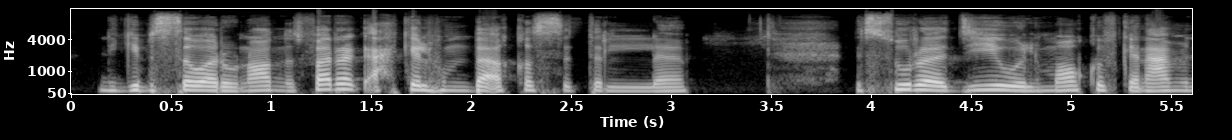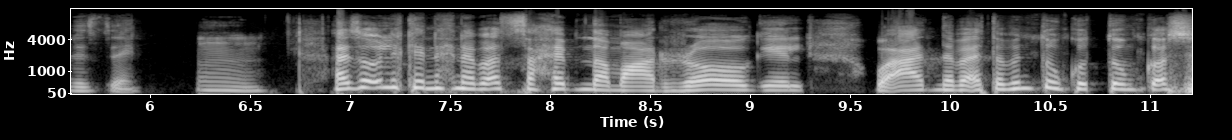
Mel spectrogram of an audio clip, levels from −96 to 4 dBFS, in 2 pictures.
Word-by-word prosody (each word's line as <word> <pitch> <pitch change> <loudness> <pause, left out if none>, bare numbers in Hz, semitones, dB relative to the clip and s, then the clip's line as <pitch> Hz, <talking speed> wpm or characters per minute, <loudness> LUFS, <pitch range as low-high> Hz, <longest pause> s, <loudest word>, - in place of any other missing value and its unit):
نجيب 175 +1 -5
الصور 175 0 +2
ونقعد 175 +4 -2
نتفرّج، 215 +8 0
أحكي 205 - 0
لهم 175 -2 -6
بقى 175 - +3
قصّة 180 -2 -5
ال 155 -1 -7 0.9
الصورة 205 -4 +2
دي 180 +4 -2
والموقف 180 +2 -2
كان 160 -1 -4
عامل 165 +1 0
إزاي، 155 -7 -9 0.3
امم، 170 -3 -10 0.3
عايزة 240 +6 +5
أقول 285 +1 +3
لِك 305 -1 +1
إن 275 -2 +2
إحنا 260 -1 +3
بقى 235 0 +3
اتصاحبنا 225 -4 +1
مع 175 -1 +3
الراجل 185 +2 +1 0.4
وقعدنا 195 +2 +3
بقى 195 - +3
طَب 220 0 0
أنتم 260 +2 +1
كنتم 230 -1 0
مكش 210 0 +2
185 Hz, 165 wpm, -17 LUFS, 170-220 Hz, 0.9 s, عايزة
